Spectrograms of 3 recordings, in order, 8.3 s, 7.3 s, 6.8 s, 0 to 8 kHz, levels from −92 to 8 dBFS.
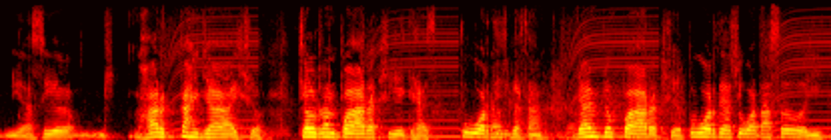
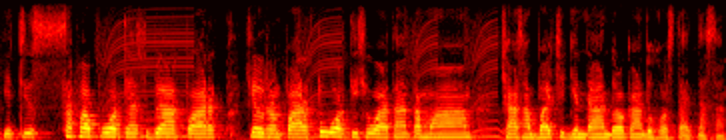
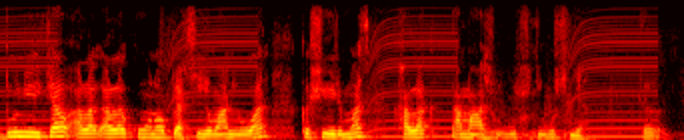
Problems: background sounds at intervals, background conversations at intervals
